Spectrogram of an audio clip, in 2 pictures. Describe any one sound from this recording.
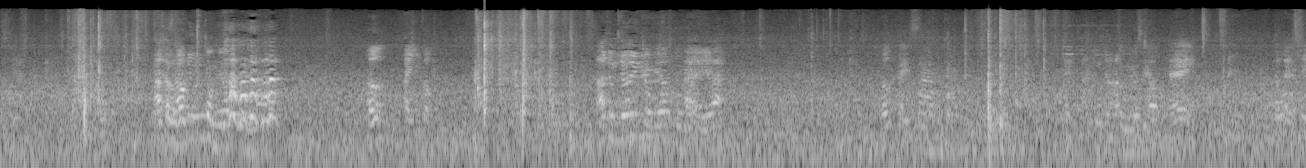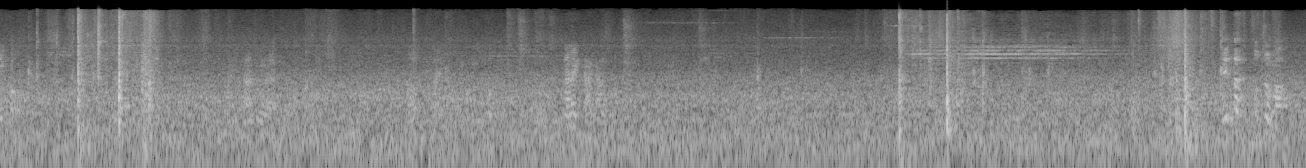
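Padded swords clash and knock together sharply.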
